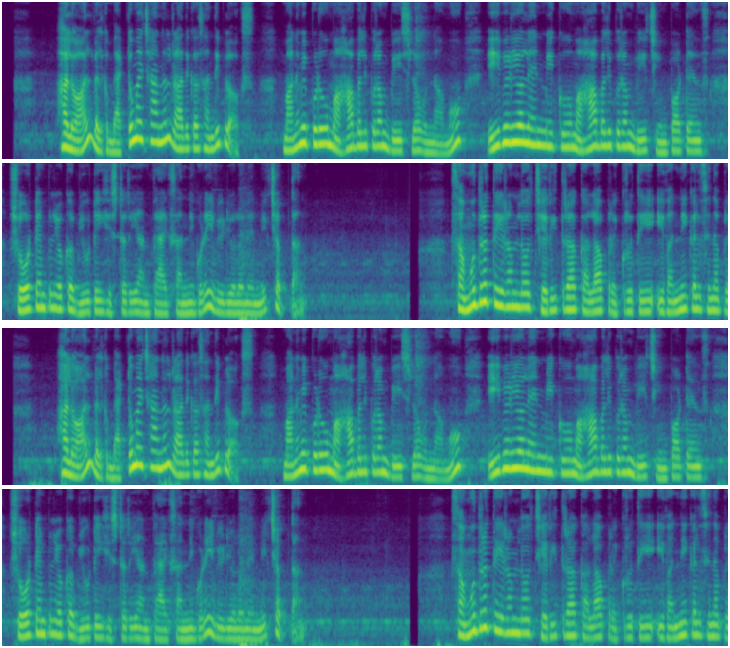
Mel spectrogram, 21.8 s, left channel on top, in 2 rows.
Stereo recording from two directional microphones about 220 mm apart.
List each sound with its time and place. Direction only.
0.8 s speech: 10° left (ahead or behind)
17.7 s speech: 15° left (ahead or behind)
